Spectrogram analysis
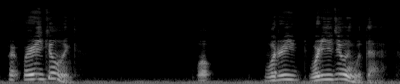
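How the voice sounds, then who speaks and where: Man playing a condescending, animated job interviewer. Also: sits high, dry recording, exaggerated voice. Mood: mocking, flustered. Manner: halting, repetitive, mock-earnest, patronizing. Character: foolish, condescending male job interviewer toying with the candidate. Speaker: ASMR roleplay performer. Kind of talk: improvised ASMR comedy roleplay, addressing the listener.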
